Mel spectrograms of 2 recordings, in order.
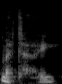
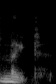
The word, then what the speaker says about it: MATE: we've been to mate it's not metal its mate that is how it's spelt ok we invented in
